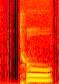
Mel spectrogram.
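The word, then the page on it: tu: tone 1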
